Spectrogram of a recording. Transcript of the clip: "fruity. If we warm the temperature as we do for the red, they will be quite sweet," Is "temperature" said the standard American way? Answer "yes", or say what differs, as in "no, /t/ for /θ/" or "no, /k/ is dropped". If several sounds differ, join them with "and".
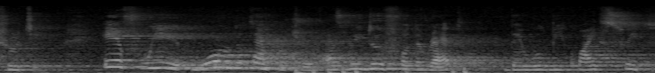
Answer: yes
